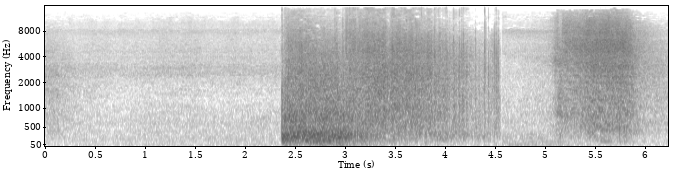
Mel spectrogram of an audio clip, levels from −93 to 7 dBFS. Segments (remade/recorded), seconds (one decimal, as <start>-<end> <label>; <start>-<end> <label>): 0.0-0.4 recorded; 0.4-3.9 remade; 3.9-6.2 recorded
